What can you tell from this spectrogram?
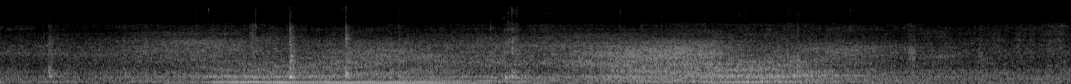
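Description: Road traffic: a vehicle passes, swelling and fading, then a second one passes a few seconds later, with a few light clicks in between.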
